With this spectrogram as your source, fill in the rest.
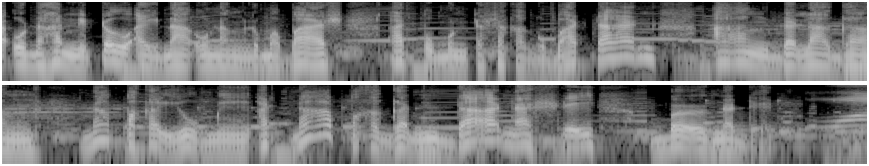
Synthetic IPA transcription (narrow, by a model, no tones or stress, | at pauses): ɐʔʊnɐɦanːɪt̪oʔajnaʔʊnɐŋlʊmɐbasʔɐt̪̚pʊmʊnt̪asɐkɐɡʊbaːt̪anʔaŋd̪ɐlaɡaŋ | napɐkɐjumɪʔɐt̪̚napɐkaɡand̪anɐsi | bɛɹnad̪ɛ̰t̪̚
